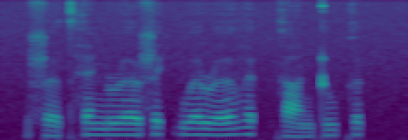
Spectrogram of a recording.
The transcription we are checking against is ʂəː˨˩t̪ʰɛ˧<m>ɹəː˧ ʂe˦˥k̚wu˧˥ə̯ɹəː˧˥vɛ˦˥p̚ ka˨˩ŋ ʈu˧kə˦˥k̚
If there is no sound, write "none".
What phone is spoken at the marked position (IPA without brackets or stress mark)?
ŋ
